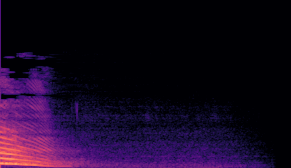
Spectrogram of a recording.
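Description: A high-pitched vocal cry falling steeply in pitch, dying away within the first second.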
